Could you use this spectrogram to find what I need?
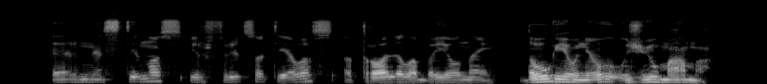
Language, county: Lithuanian, Klaipėda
